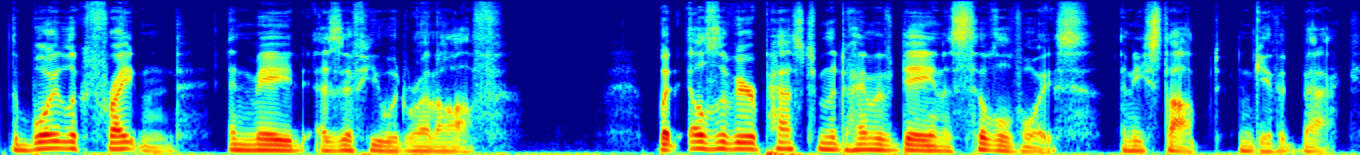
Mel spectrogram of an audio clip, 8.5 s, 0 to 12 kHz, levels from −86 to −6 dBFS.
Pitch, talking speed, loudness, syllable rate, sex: 110 Hz, 220 wpm, -21 LUFS, 5.8 syllables/s, male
